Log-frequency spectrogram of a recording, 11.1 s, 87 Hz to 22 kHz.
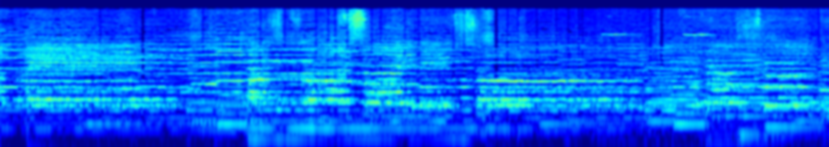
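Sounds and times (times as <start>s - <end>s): cellos: 0.0s - 11.0s
choir singing held chords: 0.0s - 11.0s
keyboard: 0.0s - 11.0s.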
